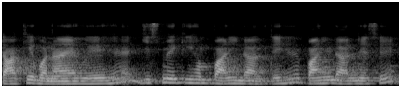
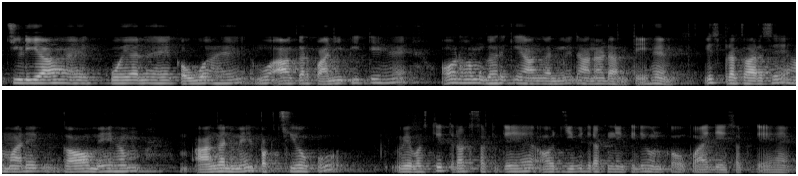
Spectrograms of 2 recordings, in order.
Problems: none marked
